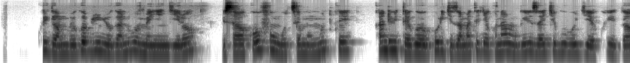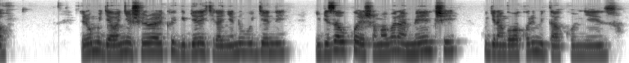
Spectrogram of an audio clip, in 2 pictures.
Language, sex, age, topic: Kinyarwanda, female, 36-49, education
